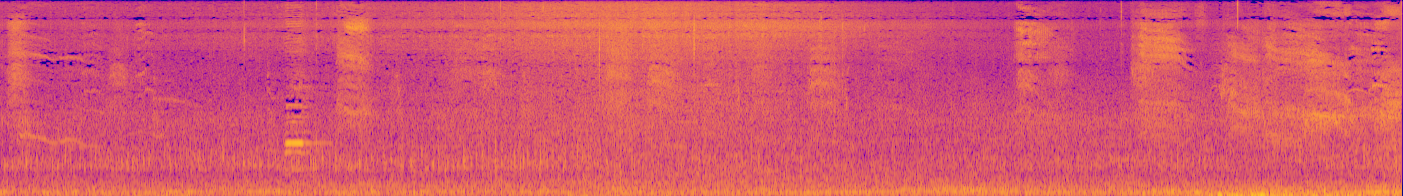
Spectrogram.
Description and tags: cars near city river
